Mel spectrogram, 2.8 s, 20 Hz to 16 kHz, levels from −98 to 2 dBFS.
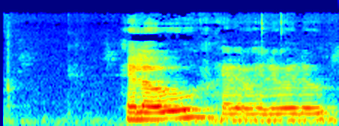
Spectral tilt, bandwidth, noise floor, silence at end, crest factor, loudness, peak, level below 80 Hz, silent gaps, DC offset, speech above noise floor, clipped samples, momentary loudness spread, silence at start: -6 dB/octave; 11.5 kHz; -52 dBFS; 0 s; 16 dB; -17 LUFS; -2 dBFS; -54 dBFS; none; under 0.1%; 36 dB; under 0.1%; 11 LU; 1.05 s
